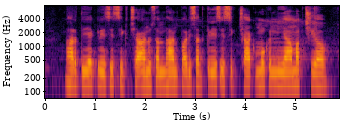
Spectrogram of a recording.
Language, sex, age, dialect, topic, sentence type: Maithili, male, 18-24, Eastern / Thethi, agriculture, statement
